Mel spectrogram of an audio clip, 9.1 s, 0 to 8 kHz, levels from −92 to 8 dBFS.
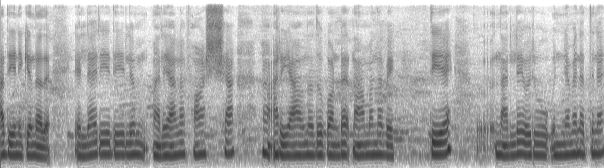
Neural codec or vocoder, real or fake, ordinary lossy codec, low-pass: none; real; none; 7.2 kHz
